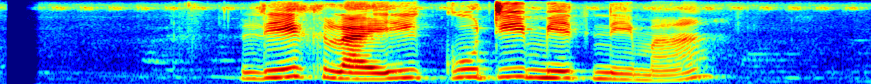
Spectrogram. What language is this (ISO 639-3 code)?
nep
